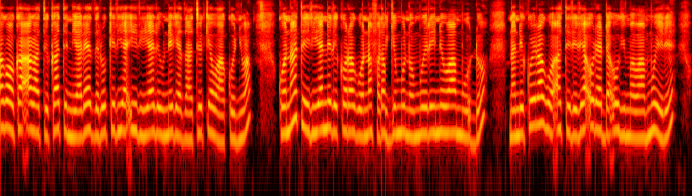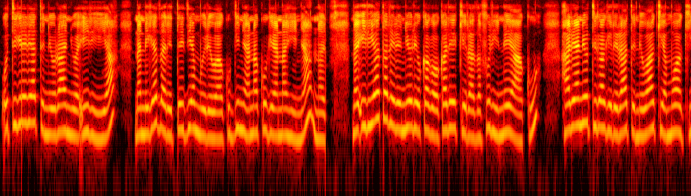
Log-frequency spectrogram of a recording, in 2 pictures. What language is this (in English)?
Kikuyu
